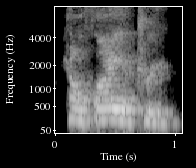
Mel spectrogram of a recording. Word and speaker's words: healthiatry: And the word is pronounced healthiatry, like psychiatry.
